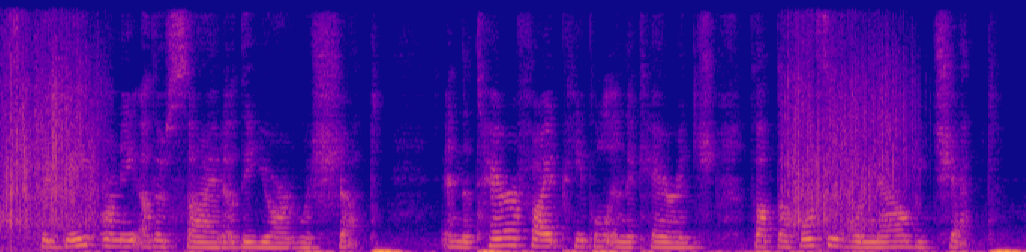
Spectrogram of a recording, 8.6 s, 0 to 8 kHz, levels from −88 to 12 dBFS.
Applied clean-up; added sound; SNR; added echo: none; Bicycle; 19 dB; reverberation time 0.2 s.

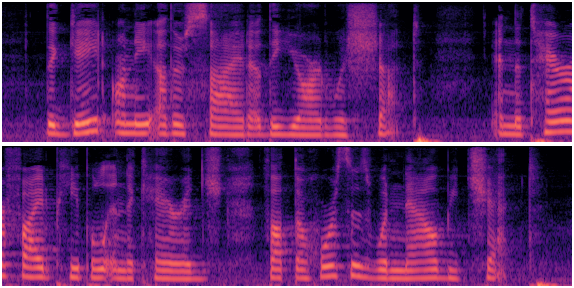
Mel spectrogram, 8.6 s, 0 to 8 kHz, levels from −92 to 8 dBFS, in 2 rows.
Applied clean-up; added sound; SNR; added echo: none; none; none; none.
